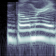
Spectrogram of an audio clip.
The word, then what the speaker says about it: Bohmer: So Julie is J-U-L-I. Bohmer is B-O-H-M-E-R.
